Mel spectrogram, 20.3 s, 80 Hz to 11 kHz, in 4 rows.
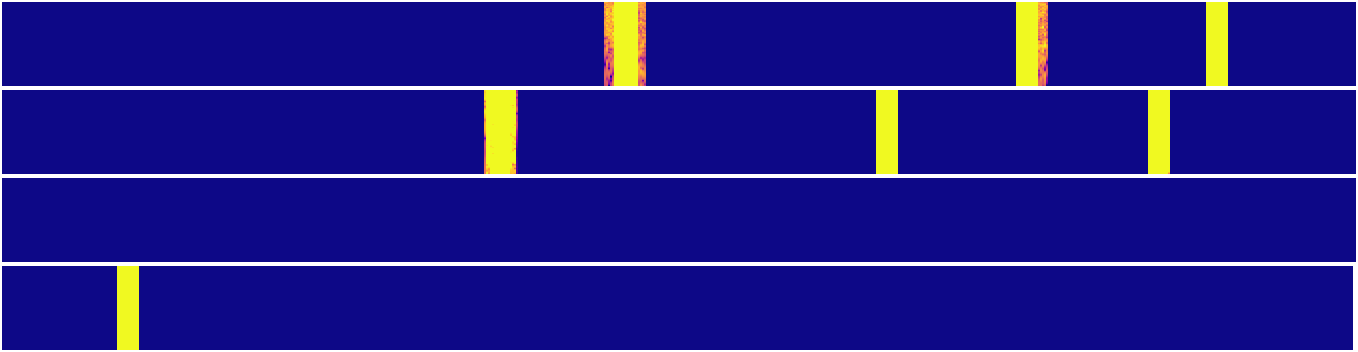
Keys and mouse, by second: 1.9-7.8 drag, 15.3-20.3 drag.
